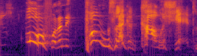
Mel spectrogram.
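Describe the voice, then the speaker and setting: A put-on character voice, extremely high in pitch and at a fairly slow pace. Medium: short film. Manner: haughty, affected, scornful.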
